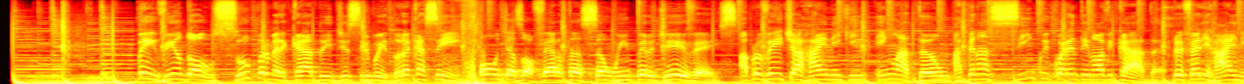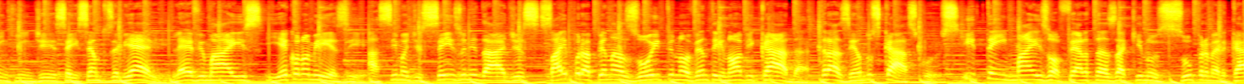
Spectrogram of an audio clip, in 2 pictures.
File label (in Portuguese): Locutor; Supermercado E Distribuidora Kassim Betim MG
